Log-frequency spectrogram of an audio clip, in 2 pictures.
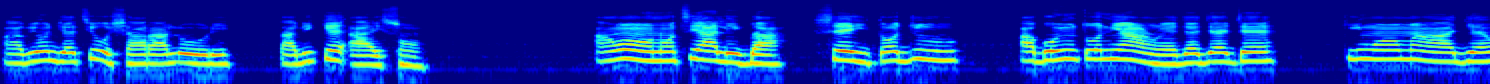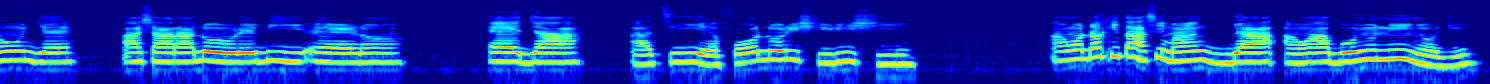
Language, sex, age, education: Yoruba, male, 15-29, tertiary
